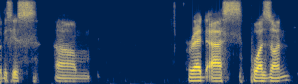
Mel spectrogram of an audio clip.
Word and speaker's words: Poisson: an easy manner or magdalene but our correct pronunciation is poison so in this topic we'll be discussing the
